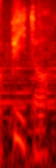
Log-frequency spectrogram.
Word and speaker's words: Peyto: Pierwsza rzecz to nie jest po tylko pito lake. Tak to się tak tak to się wymawia.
